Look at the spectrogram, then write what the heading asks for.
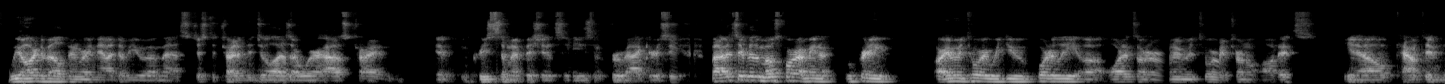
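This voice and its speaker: A man's voice: fairly low pitch, sharp tone. A man speaking as a business guest in a casual interview, talking conversationally and repeating phrases as he restarts his sentences. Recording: echoey room.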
